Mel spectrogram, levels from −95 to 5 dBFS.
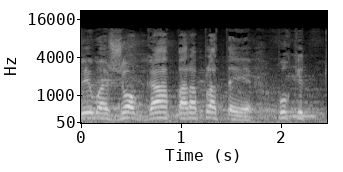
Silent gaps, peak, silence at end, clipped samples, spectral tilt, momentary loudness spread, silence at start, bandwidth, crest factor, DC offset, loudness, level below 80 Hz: none; -2 dBFS; 0 s; under 0.1%; -6 dB/octave; 7 LU; 0 s; 11.5 kHz; 16 dB; under 0.1%; -17 LUFS; -42 dBFS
